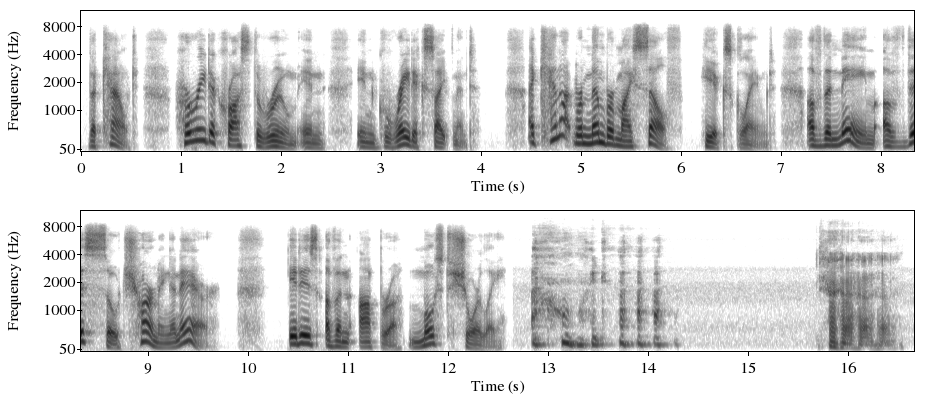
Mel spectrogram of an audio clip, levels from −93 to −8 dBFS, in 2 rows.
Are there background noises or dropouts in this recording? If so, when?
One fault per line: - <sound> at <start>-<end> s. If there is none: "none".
- laugh at 12.8-14.4 s
- laugh at 15.7-16.6 s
